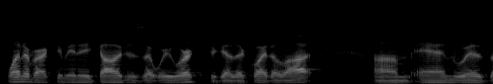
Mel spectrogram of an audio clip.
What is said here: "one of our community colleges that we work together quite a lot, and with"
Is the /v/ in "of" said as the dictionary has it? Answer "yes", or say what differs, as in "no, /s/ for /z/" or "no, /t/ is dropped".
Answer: yes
